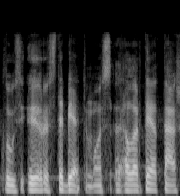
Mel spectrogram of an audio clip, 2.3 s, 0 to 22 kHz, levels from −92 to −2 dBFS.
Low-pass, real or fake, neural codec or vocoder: 10.8 kHz; fake; vocoder, 44.1 kHz, 128 mel bands, Pupu-Vocoder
